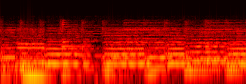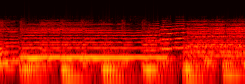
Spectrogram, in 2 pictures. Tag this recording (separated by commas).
Music, String section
